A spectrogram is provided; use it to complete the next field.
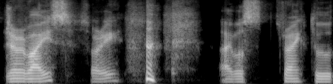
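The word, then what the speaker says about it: Gervais: the main character is played by uh Ricky Jerves. Jervise, sorry, I was trying to train how to pronounce it.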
